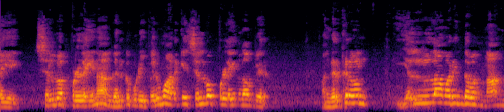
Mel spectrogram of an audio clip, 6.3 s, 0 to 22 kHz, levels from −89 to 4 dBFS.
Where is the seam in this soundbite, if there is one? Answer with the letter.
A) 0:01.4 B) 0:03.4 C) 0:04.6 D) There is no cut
D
